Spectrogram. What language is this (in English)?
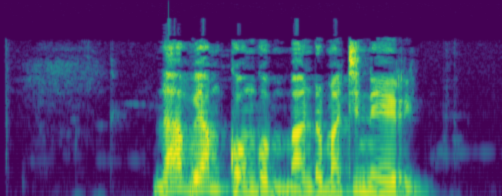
Taita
